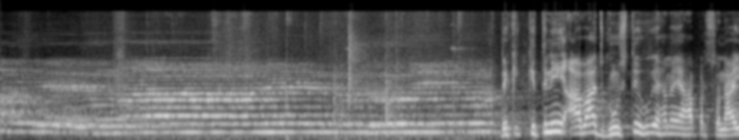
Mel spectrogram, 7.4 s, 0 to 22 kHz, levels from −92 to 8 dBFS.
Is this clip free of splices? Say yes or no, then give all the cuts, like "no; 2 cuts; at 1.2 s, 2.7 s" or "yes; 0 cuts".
no; 1 cut; at 4.9 s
